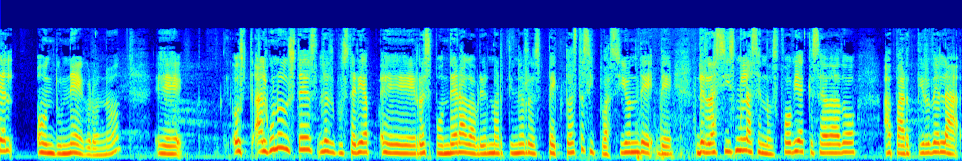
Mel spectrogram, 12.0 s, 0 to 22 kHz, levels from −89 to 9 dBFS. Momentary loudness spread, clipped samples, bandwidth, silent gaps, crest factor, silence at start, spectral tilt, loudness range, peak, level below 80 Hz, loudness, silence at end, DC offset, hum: 7 LU; under 0.1%; 11 kHz; none; 12 dB; 0 s; -5 dB/octave; 2 LU; -2 dBFS; -54 dBFS; -15 LUFS; 0.05 s; under 0.1%; none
